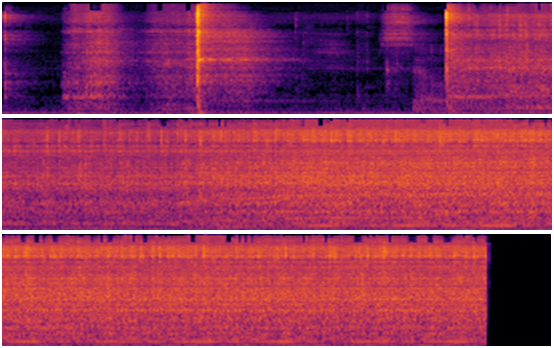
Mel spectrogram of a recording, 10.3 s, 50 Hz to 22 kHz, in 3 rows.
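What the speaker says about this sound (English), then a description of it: "So using a stand mixer, you can beat it for about 5 to 6 minutes on high speed until the dough is soft and elastic," A stand mixer kneads cinnamon roll dough made with warm milk. A few clunks and a sharp knock come first, then the motor starts with a steady, whirring, mechanical hum running close and continuous until it cuts off abruptly.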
